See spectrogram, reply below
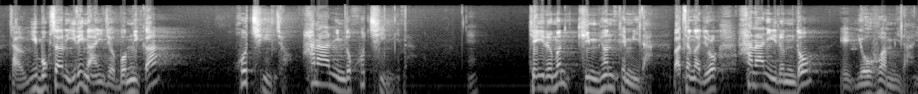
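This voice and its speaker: A male pastor preaches with a forceful, bright voice and a lively pitch. He jokes and keeps asking the audience questions. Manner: joking, asks the audience questions. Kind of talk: sermon.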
